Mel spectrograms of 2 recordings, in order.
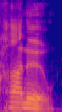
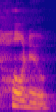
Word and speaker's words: Honu: I know it's so simple, but I mispronounced the first part of it. It's not Hanu. It's Honu.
